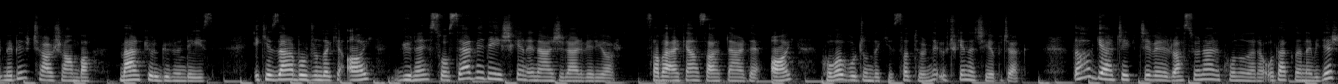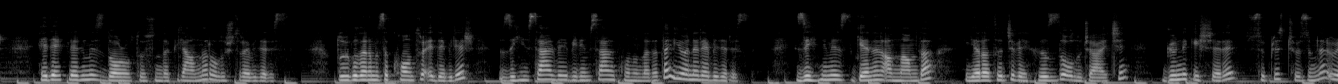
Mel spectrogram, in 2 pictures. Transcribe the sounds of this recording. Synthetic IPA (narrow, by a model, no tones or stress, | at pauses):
ɾmibiɾt͡ʃʰaɾʃamba | mæɾcʰyɾɟylʲynd̪e̞jiz̥icizlʲæɾbud͡ʒund̪acʰiʔajɟynɛso̞sjalʲvɛd̪e̞jiʃcæne̞næɾʒilʲæɾve̞ɾijo̞ɾ̥sabaæɾcʰænsaːt̪lʲæɾd̪ɛajkʰo̞vabud͡ʒund̪acʰisat̪ʰyɾnɛʔyt͡ʃcænat͡ʃʰɯjapɯd͡ʒakd̪̥aɦaɟæɾt͡ʃʰɛct͡ʃʰivɛɾasjo̞nælʲkʰo̞nulˠaɾaʔo̞̰d̪aklˠanabilʲiɾ̥he̞d̪ɛflʲe̞ɾimizd̪o̞ːɾoɾt̪ʰusund̪apʰilʲanlˠaɾo̞lˠuʃt̪ʰuɾabilʲiɾiz̥ | d̪̥ujɡulˠaɾɯmɯzɯkʰo̞nt̪ɾo̞lʲe̞d̪e̞bilʲiɾ̥ziçinsælʲvɛbilʲimsælʲkʰo̞nulˠaɾad̪ajø̞ne̞lʲe̞bilʲiɾiz̥ | ziçnimizɟe̞nælʲanlˠamd̪a | jaɾat̪ʰɯd͡ʒɯvɛhɯzlˠɯo̞lˠud͡ʒaːit͡ʃʰinɟynlʲyciʃlʲe̞ɾɛsypɾizt͡ʃʰø̞zymlʲæɾyɾ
